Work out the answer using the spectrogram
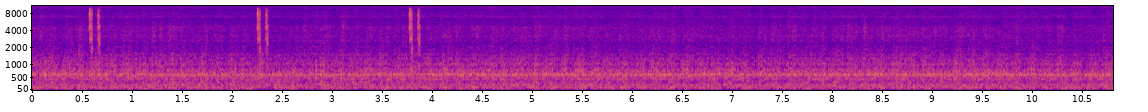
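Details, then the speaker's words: General Electric washer in spin, with its faulty timer advanced by hand because it won't progress. A loud, steady roar with a constant droning hum does not ease. The washer is very noisy when spinning; the likely repair is bearings and seal plus a timer check. "entonces la lavadora ya hizo su exprimido avanzando el temporizador y como pudimos darnos cuenta hace mucho ruido al estar exprimiendo"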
